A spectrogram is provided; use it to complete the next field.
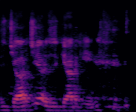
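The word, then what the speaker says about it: György: The English, the Anglo-Saxon pronunciation is George. Okay. But So- for our convenience, we could go with George. Okay, Yeah. George, but Yeah. it's GYO. Yeah. GYORGY is how it's Georgi.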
